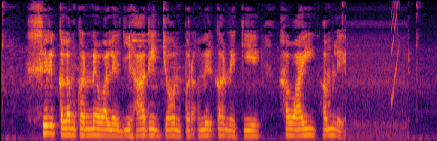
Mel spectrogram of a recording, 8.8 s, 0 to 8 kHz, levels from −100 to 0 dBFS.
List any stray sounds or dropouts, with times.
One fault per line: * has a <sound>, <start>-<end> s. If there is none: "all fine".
* has a chirp, 7.8-8.0 s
